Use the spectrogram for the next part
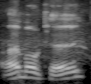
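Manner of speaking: low, soft mock voice; imitating the fighter. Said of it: "So he's like".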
